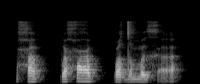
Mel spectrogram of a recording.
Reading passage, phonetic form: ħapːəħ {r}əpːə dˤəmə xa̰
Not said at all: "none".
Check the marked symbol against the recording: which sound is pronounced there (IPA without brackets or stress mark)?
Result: ʕ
